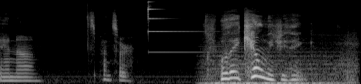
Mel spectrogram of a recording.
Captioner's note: graphic chiming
